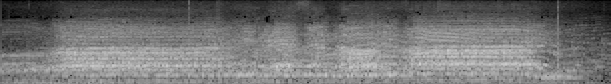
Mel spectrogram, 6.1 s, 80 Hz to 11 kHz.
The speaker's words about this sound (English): 3 years ago, this was the sound of freedom being celebrated in the world's newest country.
